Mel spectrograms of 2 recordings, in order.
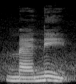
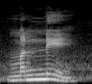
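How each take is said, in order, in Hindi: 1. पहला स्वर अनुनासिक 'ai' है। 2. पहला स्वर छोटा 'a' है।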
